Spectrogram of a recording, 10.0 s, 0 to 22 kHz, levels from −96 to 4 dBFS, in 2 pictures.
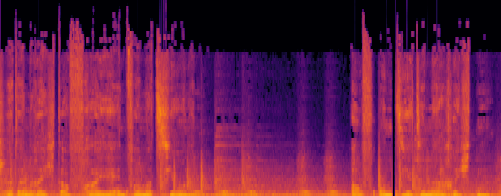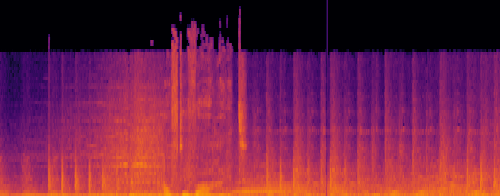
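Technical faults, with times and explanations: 3.92–3.96 s and 8.27 s, CD skip: each time the sound is cut by a brief tick-like mute, about 40 ms at first and a much shorter one later, and then resumes from a different position instead of where it left off, because the laser has jumped to another turn of the disc's spiral. That displacement sets it apart from a plain dropout, where the mute leaves the timeline intact and nothing goes missing or repeats.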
